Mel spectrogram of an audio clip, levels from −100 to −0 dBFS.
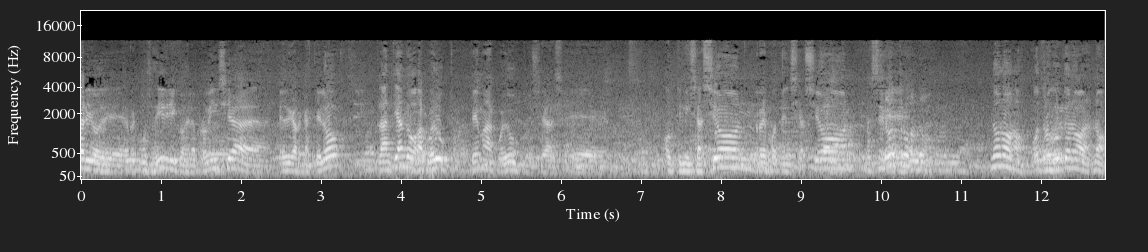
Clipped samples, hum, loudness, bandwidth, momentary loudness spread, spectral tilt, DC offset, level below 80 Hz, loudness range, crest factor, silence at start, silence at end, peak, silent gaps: under 0.1%; none; -15 LUFS; 11.5 kHz; 10 LU; -6 dB/octave; under 0.1%; -46 dBFS; 2 LU; 12 dB; 0 s; 0 s; -2 dBFS; none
